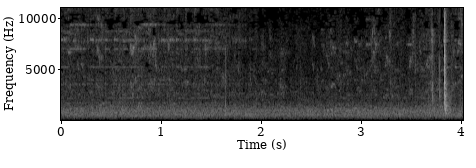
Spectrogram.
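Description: Faint store room tone, a steady low hiss with no voices, broken by one sharp click near the end.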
